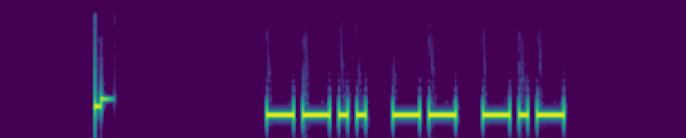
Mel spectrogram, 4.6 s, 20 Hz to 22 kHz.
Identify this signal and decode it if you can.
Morse code, heard as a keyed tone, about 20 wpm, 700 Hz. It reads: ZMK
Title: USA Call Sign Postfixes - 3 Letters 20wpm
